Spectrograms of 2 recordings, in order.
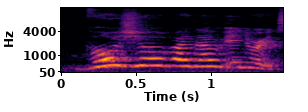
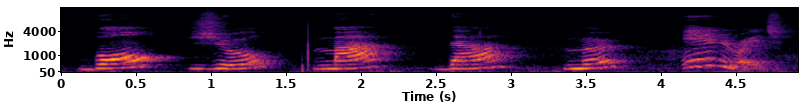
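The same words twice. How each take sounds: First: "Bonjour, Madame" run together, higher in pitch; natural flowing greeting. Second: "Bonjour, Madame" in slow, separated syllables. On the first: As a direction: say "Bonjour, Madame" as one lively phrase. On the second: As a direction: model "Bonjour, Madame" one syllable at a time for repeating. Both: Shown as a demonstration. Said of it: "So repeat after me".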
